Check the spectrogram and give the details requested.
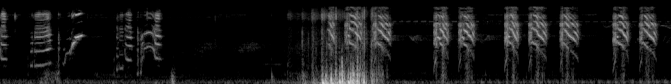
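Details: Rose-ringed parakeet chirping: harsh, high squawky notes in rapid bursts, some with stacked bands, a loud broadband rustle near the middle, then a regular series of short sharp squawks.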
